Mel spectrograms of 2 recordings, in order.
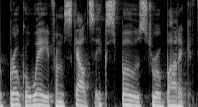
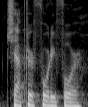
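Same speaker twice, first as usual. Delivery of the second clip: usual speaking voice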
